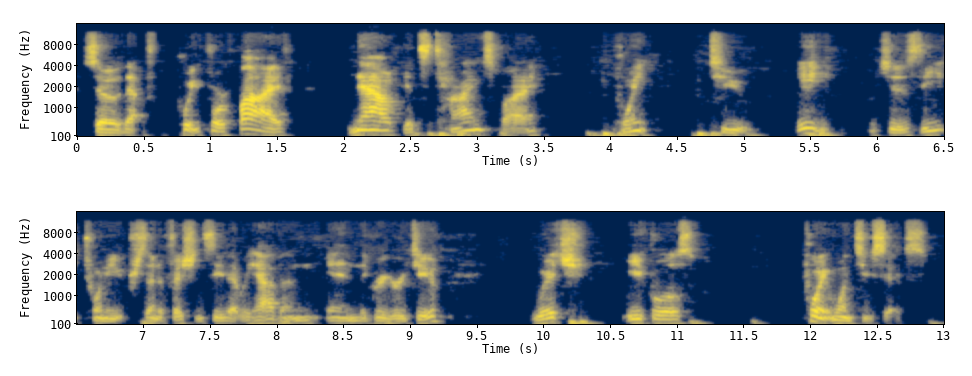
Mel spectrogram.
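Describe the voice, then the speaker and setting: A rope rescue instructor, a man, works through tension figures step by step, dropping in a dry sarcastic remark now and then. His voice sits low and sounds a little husky. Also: sing-song, unhurried, rough recording. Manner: explanatory, talks through calculations step by step with sarcastic asides. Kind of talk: technical lesson at a whiteboard.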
